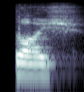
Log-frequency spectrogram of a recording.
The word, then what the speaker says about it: Deutsch: है, for instance जैसे आपके पास ये डॉइश, ठीक है, हम इसमें टी का साउंड जो है ना स्किप कर देते हैं, ठीक है।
